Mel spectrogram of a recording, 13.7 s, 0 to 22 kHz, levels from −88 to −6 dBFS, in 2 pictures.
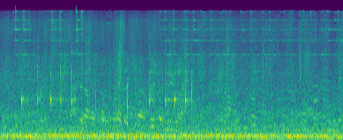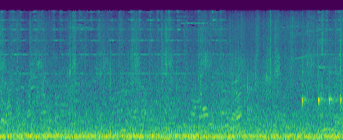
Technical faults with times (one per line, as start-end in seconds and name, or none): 1.62-1.64 Bluetooth stutter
